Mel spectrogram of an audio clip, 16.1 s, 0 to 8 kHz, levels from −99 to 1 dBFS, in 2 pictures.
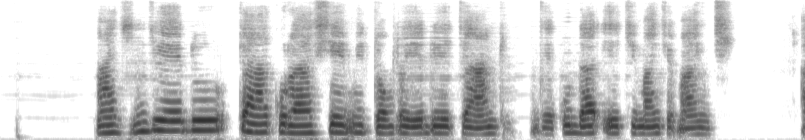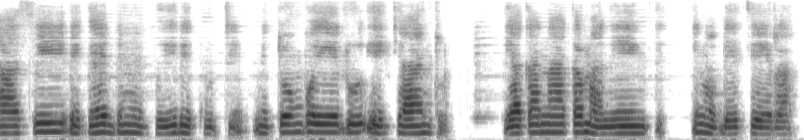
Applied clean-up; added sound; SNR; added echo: neural mask model DeepFilterNet 3.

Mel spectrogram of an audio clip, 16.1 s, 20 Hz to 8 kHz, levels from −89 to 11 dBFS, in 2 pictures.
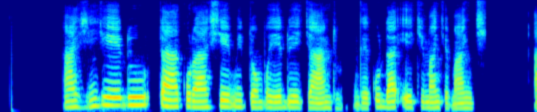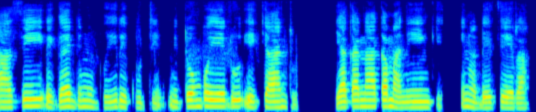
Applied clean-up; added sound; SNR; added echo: none; none; none; none.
